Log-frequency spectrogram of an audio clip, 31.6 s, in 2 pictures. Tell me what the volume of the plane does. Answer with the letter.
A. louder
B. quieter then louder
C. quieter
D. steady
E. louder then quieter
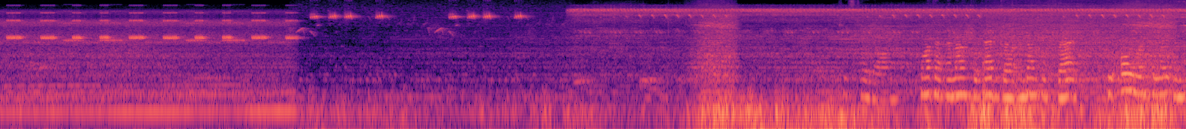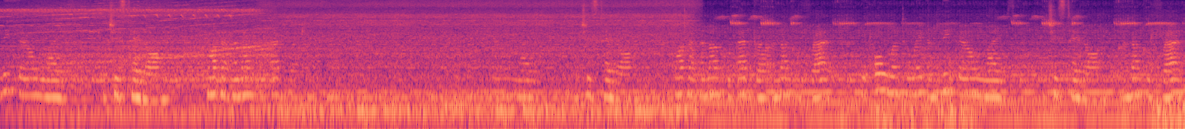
A.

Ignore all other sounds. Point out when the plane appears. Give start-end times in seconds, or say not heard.
0.0-31.5.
